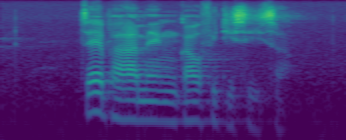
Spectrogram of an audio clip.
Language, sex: Southern Sotho, male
